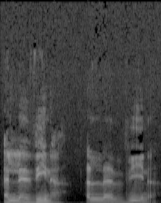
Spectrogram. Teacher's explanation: you put your tongue on your teeth. Okay? You kind of stuck your tongue out a little bit.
